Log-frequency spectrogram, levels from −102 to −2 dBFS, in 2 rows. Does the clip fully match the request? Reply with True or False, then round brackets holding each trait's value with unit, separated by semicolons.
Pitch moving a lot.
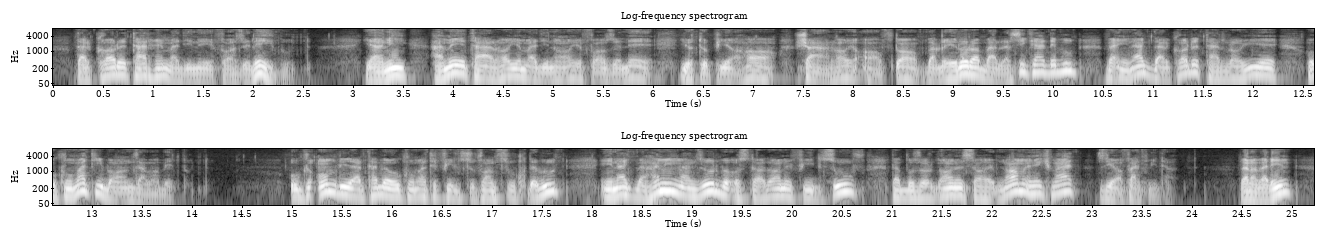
True (6.4 semitones)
